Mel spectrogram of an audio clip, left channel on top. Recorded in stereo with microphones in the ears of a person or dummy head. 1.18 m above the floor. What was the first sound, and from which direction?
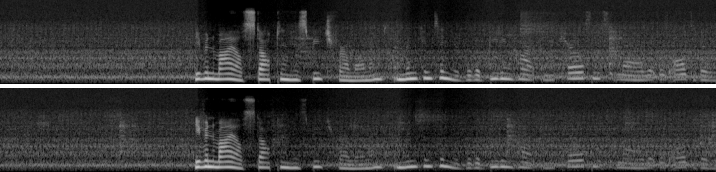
A woman speaking, 50° right (ahead or behind).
